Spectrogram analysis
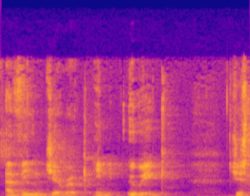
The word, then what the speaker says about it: Abhainn Dearg: place called uik which is uig so it's aing jerro in uig just letters thrown everywhere on the aisle of Lewis which is pronounced how it's spelled I don't get it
